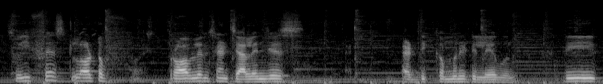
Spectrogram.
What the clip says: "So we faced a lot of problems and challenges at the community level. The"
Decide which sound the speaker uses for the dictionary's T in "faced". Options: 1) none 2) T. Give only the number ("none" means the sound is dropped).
2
